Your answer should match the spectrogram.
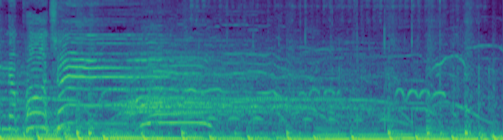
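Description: Live reggae band playing with a heavy, steady bass; a long held melodic lead note comes in over it about a second in.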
